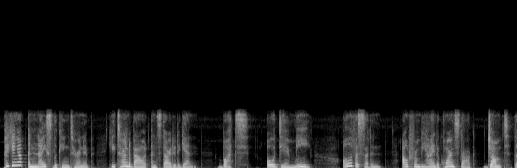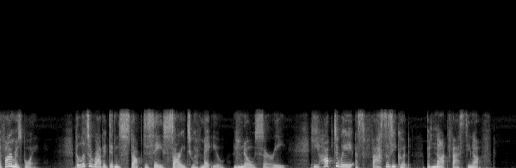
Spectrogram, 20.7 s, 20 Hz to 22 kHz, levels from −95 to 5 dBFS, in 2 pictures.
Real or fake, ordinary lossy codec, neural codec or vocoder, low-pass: real; Opus, 32 kbps; none; 7.2 kHz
